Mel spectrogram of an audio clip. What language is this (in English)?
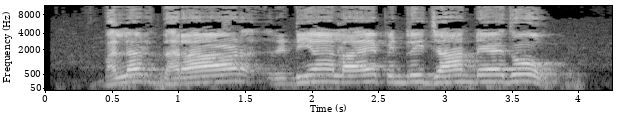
Sindhi Bhil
